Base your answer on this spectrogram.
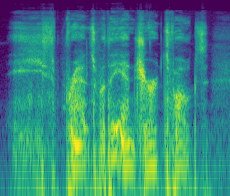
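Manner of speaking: very quiet, hushed whisper. Repeating the previous point as an aside, whispered. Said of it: "I'll whisper that for you".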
